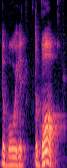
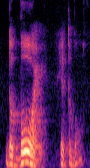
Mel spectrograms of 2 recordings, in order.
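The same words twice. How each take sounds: First: Put-on "ball" lifted and rising at the end, "boy" left light; stress on ball. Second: Put-on "boy" punched loud with a rising lift; stress on boy. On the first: Lecturer contrasting emphasis by moving the stress onto "ball". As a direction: lean on "ball", not "boy". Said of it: "or is it". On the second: Lecturer showing students emphasis on the word "boy". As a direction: hit the word "boy" hard, rest of the sentence lighter. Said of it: "if you want to emphasize something". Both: Shown as a demonstration.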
